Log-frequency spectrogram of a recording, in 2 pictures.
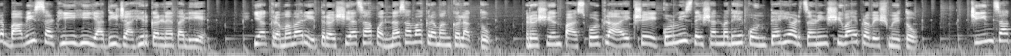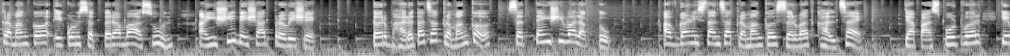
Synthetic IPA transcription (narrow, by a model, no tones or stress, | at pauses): aɾbaʋiːsːaʈʰiːɦiːjad̪iːd͡zaɦiːɾkəɾɳjat̪alije | jakɾəməʋaɾiːt̪ɾəɕjat͡sapənːasaʋakɾəmaŋkəlaɡ̚t̪o | ɾəɕjənpaspoɾʈlaekɕeːkuɳʋiːsd̪eɕamːəd̪ʱːjekoɳt̪jaɦiːəɽt͡səɳ̃iːnɕiʋajpɾəʋeɕmiɭt̪o | t͡ɕint͡sakɾəmãŋkəʔekoɳsət̪ːəɾaʋaəsuːnə̃j̃ɕiːd̪eɕat̪̚pɾəʋeɕɛ | t̪əɾbʱaɾt̪at͡sakɾəmãŋkə | sət̪jãj̃ɕiʋalaɡt̪o | əfɡaɽ̃ist̪ant͡sakɾəmãŋkəsəɾʋat̪kʰalt͡saj | t̪japaspoɾʈʋəɾ | ke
